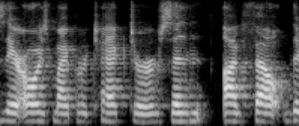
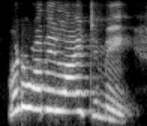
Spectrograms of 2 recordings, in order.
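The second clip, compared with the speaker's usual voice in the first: put-on much higher, fast little-girl voice; child's voice; 13 semitones higher, 4 dB louder, faster than usual. Girl voicing her childhood thought about her parents, high childlike. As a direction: squeak it out like a puzzled five-year-old.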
